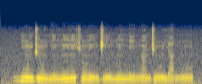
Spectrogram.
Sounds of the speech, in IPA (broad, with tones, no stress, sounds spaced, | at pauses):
ɡ͡b ũ˦ d͡ʒ ũ˦˨ d ĩ˧ n ĩ˦ ɾ ĩ˦ ʃ ũ˧ ɾ ĩ˨ d͡ʒ ĩ˨˦ m ĩ˦ n i˧ n ã˧ d͡ʒ ũ˧ j a˨ n ũ˧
